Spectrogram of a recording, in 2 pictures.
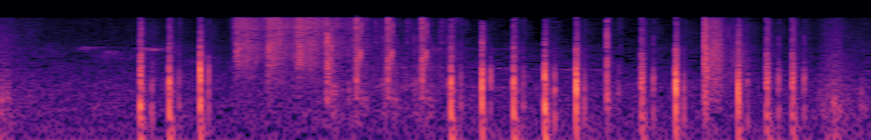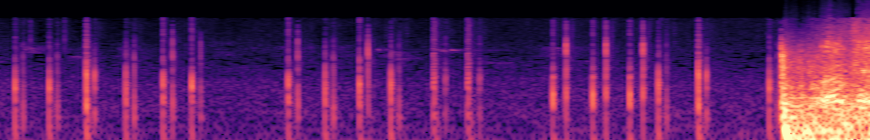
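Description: Footsteps patter steadily on the ground.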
